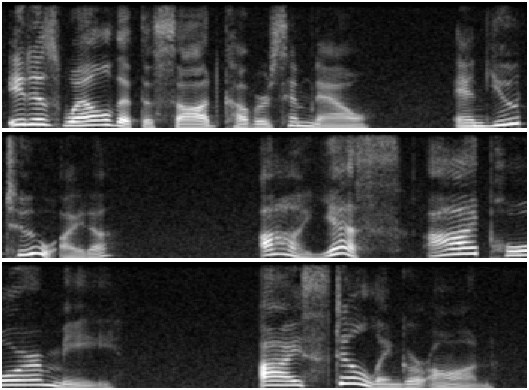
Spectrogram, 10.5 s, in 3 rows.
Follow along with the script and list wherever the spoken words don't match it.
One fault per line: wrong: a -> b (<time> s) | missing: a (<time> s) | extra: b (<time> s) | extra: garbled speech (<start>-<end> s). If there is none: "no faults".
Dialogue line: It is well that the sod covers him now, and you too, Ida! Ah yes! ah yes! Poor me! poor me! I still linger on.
missing: yes Poor me (6.6 s)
